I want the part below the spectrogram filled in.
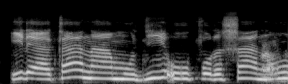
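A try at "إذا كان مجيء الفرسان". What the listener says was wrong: bukan mu ma masdar mimi jaa yaji'u.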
